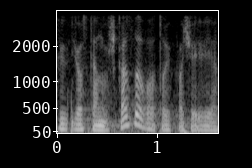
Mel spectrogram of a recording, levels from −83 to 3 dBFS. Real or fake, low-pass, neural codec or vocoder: real; 3.6 kHz; none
